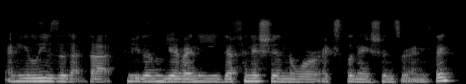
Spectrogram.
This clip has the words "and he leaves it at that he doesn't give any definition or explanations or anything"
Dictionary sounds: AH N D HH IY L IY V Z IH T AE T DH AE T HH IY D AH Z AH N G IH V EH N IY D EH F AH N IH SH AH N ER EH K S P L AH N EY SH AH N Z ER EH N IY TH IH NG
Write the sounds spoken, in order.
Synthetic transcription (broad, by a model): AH N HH IY L IY V Z IH T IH T DH AE T HH IY D AH Z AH N G IH V EH N IY D EH F AH N IH SH AH N ER EH K S P L AH N EY SH AH N Z ER EH N IY TH IH NG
